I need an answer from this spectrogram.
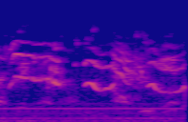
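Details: Dog, possibly a young one, giving a high, wavering, wail-like howl in two or three sliding tones that rise and fall over under two seconds; low background hum throughout.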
